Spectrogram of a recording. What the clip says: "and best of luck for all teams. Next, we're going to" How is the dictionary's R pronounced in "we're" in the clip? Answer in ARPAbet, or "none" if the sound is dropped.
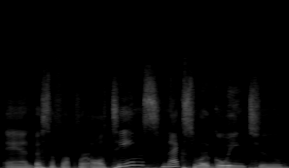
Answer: R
